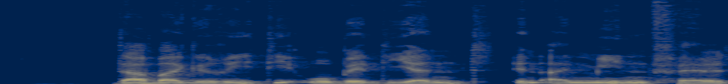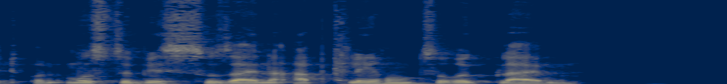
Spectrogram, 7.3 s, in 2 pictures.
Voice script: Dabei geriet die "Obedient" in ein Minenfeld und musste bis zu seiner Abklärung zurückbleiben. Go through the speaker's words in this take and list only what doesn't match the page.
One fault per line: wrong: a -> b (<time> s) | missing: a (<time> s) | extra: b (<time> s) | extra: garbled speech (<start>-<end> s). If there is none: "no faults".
no faults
